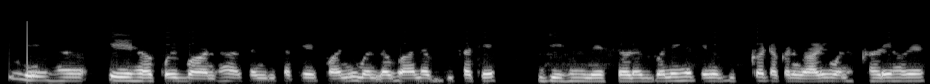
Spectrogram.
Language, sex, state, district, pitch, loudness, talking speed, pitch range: Chhattisgarhi, male, Chhattisgarh, Kabirdham, 160 Hz, -13 LUFS, 155 wpm, 150-165 Hz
